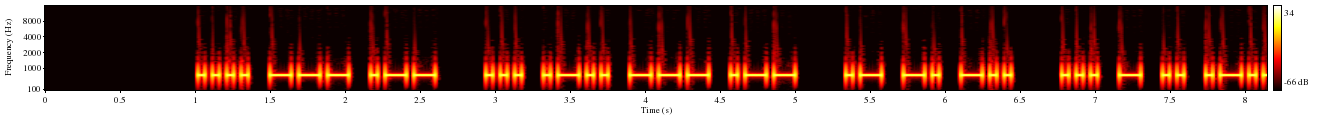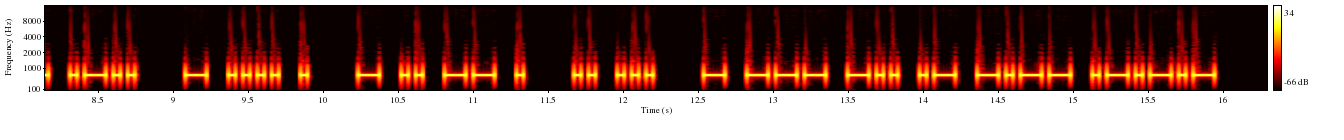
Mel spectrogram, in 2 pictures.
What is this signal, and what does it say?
Morse code, heard as a keyed tone, about 25 wpm, 700 Hz. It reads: HOW SLOW AND STILL THE TIME IS TODAY.
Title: Sentences from Top 1000 Words - Review Part 2 - 25wpm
